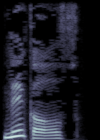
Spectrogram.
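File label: "nickels", British English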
